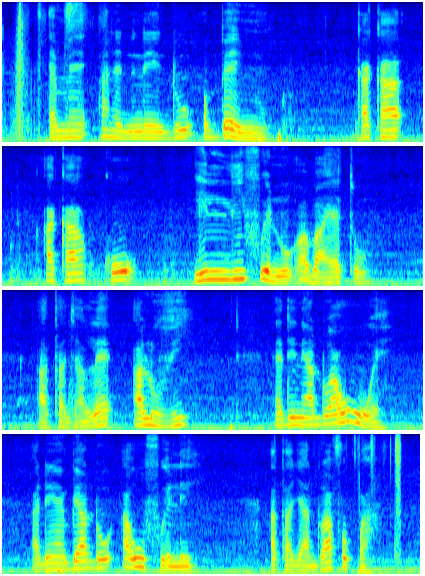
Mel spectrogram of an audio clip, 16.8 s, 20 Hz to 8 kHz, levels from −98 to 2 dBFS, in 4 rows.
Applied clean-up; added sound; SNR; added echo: none; none; none; none.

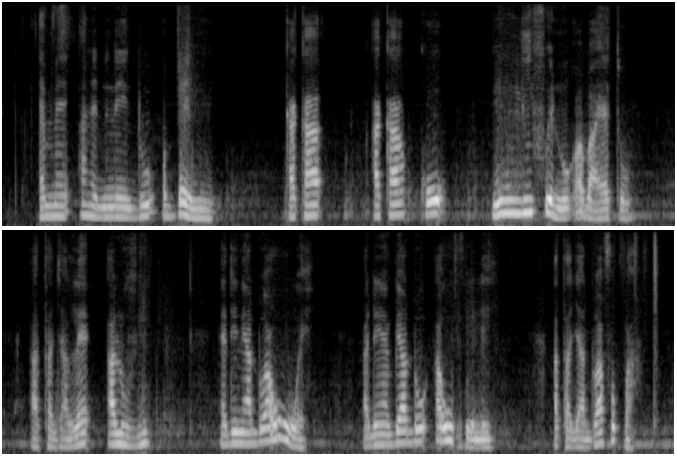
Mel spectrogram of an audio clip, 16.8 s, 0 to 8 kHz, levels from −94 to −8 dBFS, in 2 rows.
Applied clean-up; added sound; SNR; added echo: neural separator model SepFormer DNS4.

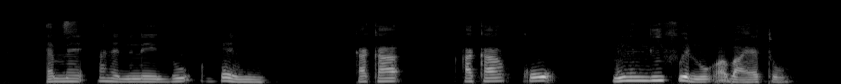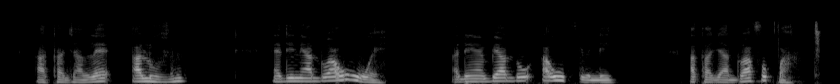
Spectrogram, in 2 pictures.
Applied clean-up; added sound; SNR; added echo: neural mask model DeepFilterNet 3.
